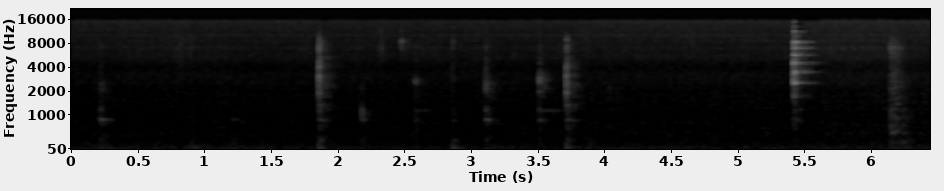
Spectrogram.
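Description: Faint, irregular clinks of a metal spoon against a glass bowl while stirring melting chocolate into hot cream, with a sharper clink about five seconds in as the spoon is set down against the bowl.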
